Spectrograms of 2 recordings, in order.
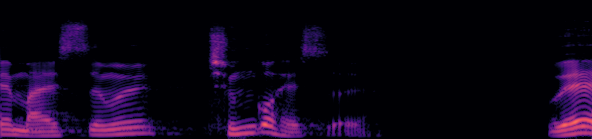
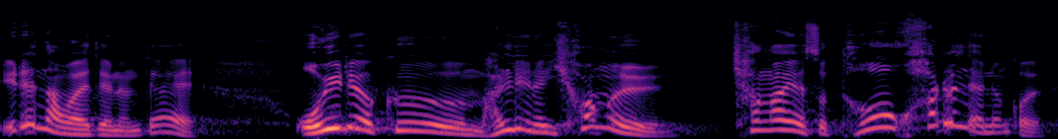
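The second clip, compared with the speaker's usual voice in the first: ordinary talk, nothing marked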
